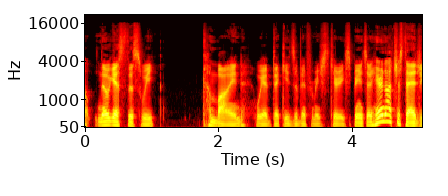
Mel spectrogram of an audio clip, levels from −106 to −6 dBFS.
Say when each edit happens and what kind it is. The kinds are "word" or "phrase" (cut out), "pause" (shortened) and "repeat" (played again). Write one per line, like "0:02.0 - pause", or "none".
none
